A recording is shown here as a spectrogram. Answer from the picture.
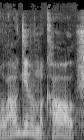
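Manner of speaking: ordinary talk, nothing marked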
